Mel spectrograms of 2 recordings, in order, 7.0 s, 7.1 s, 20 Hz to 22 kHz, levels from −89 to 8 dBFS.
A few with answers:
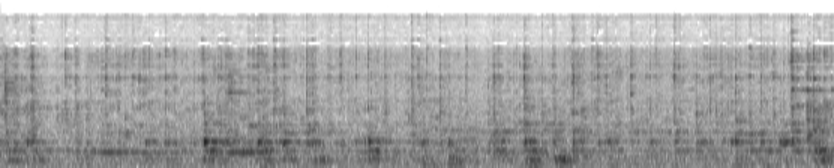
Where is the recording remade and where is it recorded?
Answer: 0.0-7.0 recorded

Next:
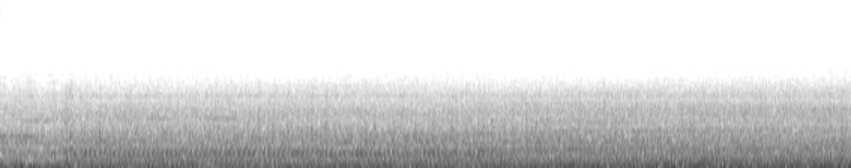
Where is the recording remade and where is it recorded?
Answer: 0.0-7.1 recorded

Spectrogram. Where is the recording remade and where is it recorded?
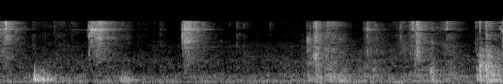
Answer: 0.0-1.4 remade; 1.4-2.9 recorded; 2.9-5.0 remade

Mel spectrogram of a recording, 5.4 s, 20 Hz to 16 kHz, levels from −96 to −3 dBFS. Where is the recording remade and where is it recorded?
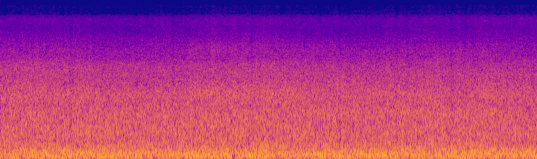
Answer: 0.0-5.4 recorded

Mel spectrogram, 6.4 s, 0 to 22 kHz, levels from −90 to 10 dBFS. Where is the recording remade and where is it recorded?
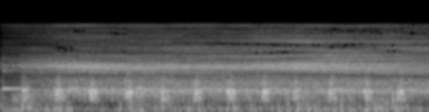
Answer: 0.0-0.8 remade; 0.8-1.9 recorded; 1.9-2.6 remade; 2.6-6.4 recorded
